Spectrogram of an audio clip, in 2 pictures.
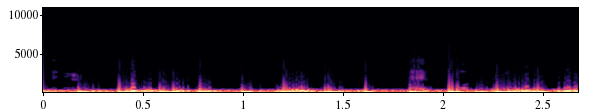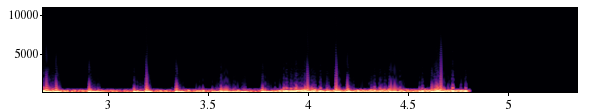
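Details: Normal newborn heart sounds from a teaching app's posterior (back) auscultation point: rapid, soft, regular heart sounds.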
